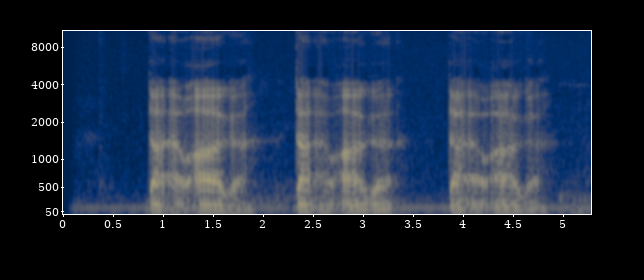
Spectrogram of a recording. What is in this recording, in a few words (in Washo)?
Daawaga, Washoe Language; (the edge of the lake); Lake Tahoe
